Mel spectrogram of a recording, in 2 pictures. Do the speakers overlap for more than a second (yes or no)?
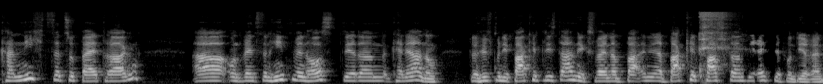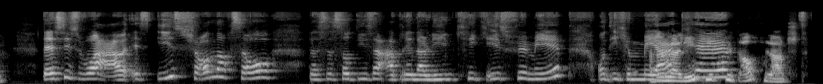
no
